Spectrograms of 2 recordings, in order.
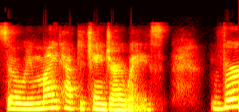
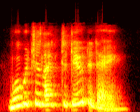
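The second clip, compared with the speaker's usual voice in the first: fast, higher, eager "would"; eager rapid question; 7 semitones higher, faster than usual. Retold or imitated. Eager aide rushing questions at a patient, fast and high. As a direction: rattle it off brightly. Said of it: "I remember asking a gentleman".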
